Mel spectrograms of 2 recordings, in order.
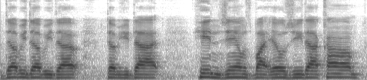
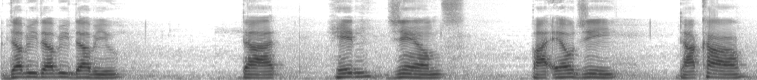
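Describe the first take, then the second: First: It is said fast. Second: It is said slowly.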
